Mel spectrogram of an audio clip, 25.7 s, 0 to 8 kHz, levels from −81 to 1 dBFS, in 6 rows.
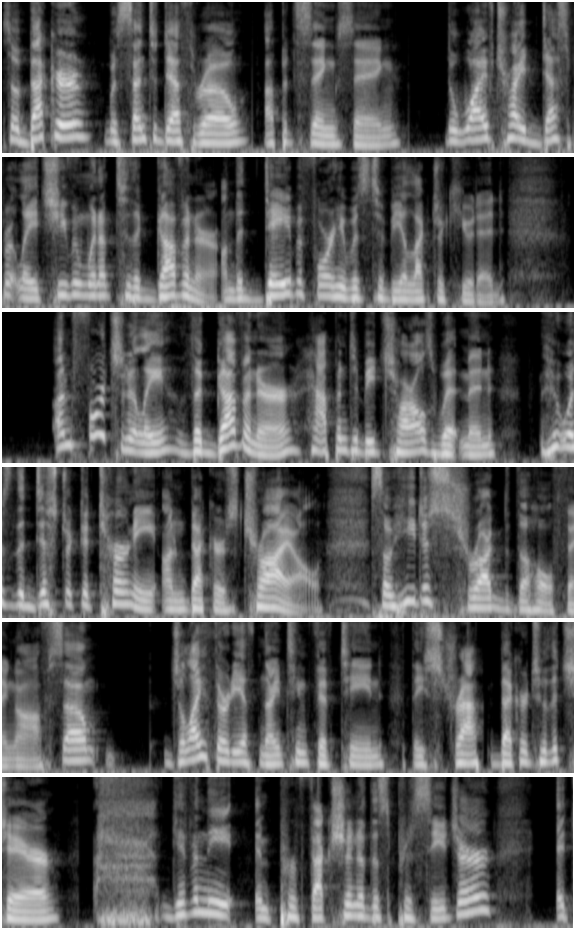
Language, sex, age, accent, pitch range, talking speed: English, male, 30-49, American, 120-175 Hz, 170 wpm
